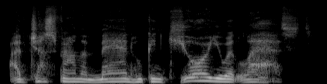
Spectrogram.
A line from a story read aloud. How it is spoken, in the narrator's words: said, whispering fast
